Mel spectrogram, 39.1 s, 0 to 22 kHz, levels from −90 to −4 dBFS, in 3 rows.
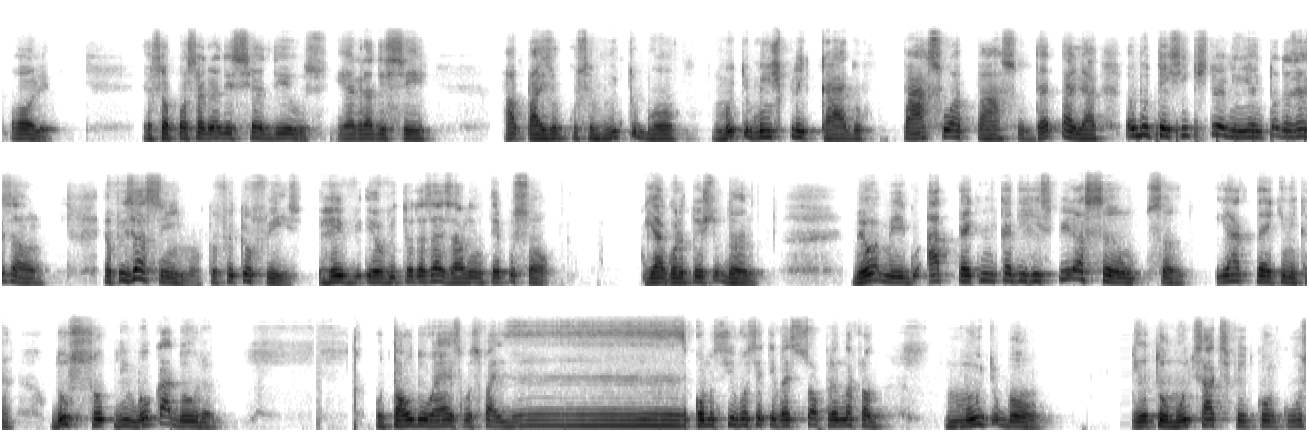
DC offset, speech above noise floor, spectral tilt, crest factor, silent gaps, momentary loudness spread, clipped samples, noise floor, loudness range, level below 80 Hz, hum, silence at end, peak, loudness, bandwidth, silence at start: under 0.1%; 53 dB; -7.5 dB/octave; 18 dB; none; 10 LU; under 0.1%; -71 dBFS; 3 LU; -60 dBFS; none; 0 s; -2 dBFS; -20 LUFS; 9.2 kHz; 0.1 s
